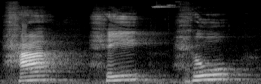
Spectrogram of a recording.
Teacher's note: hamas itu berarti udara atau nafas itu terlepas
